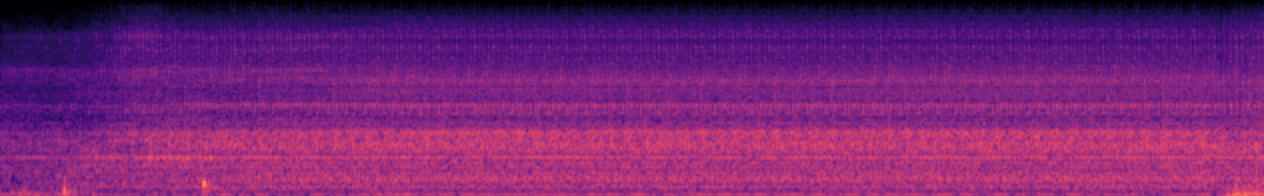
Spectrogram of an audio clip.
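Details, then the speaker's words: Engine idling hot after cooling-system work, both thermostats open, some air still in the system: steady rushing whoosh from the radiator fan over a smooth idle with no rattles; fan running, cooling system operating normally. "there we go Fan's running so cooling systems operating"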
